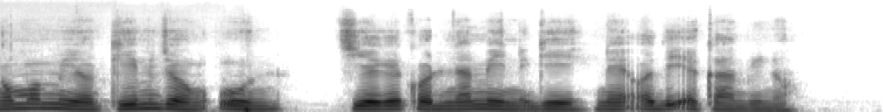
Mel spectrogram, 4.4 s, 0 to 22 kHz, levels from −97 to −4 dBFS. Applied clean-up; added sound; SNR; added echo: neural mask model DeepFilterNet 3.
